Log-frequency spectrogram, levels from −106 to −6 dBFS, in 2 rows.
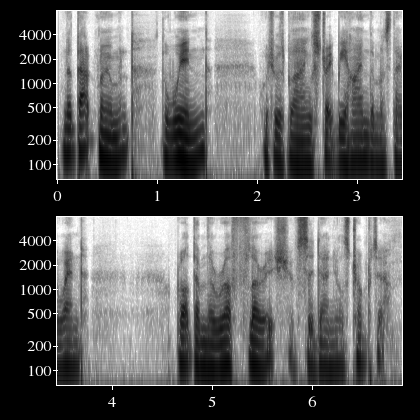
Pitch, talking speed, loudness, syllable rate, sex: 110 Hz, 210 wpm, -18 LUFS, 6.1 syllables/s, male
